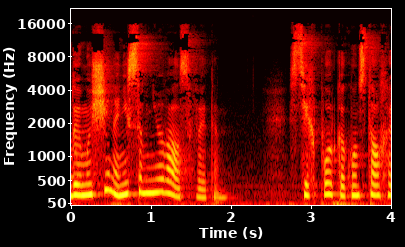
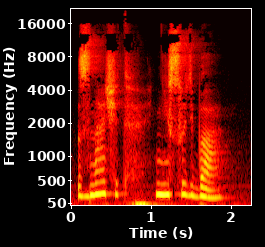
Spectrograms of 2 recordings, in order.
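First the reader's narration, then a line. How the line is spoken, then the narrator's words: Sigh. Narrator (Russian): вздохнул он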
